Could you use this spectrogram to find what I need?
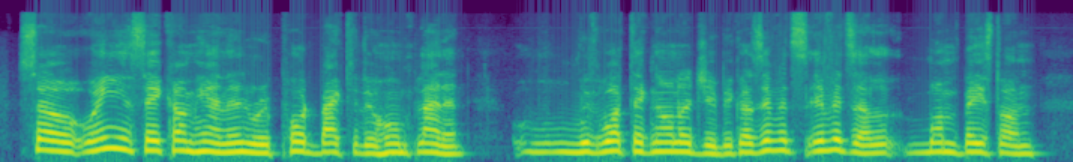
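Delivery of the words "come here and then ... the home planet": normal talking voice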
